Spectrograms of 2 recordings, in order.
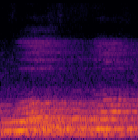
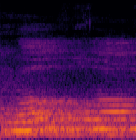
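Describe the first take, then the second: First: The 'wa' sound is thick and heavy. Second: The same.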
